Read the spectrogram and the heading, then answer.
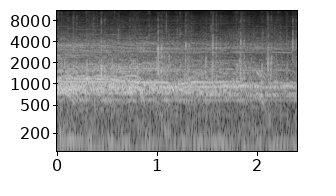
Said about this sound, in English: This is their place. Let's give it up for them. I want to hear a big round of applause for our Coast Salish tribes.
